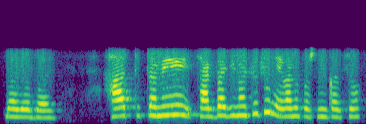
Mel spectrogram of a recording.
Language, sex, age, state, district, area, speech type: Gujarati, female, 18-30, Gujarat, Mehsana, rural, conversation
